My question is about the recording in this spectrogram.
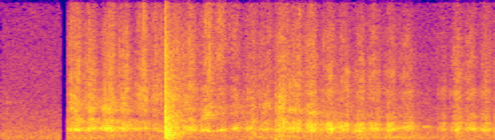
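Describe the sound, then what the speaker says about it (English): Steady, rapid scrubbing of a toothbrush on teeth in a house under renovation, close and continuous after a sudden start, with a couple of light knocks and no talking. "Name's getting ready for bed. That's why you can hear toothbrushing."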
